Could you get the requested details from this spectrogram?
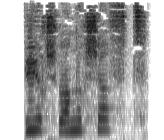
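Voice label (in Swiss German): "buchschwangerschaft", Haut-Rhin; medecine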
